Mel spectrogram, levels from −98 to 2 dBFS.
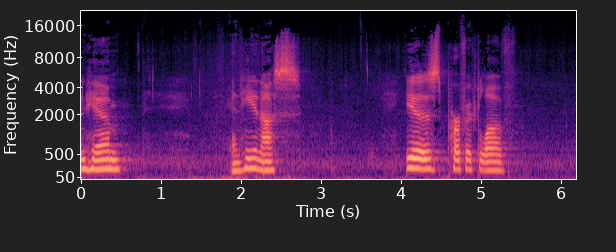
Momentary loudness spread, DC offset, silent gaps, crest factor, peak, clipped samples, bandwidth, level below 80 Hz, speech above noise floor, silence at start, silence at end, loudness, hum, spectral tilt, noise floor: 14 LU; under 0.1%; none; 18 dB; -4 dBFS; under 0.1%; 15 kHz; -54 dBFS; 32 dB; 0 s; 0.85 s; -20 LUFS; none; -4.5 dB/octave; -51 dBFS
